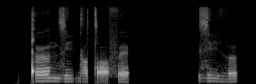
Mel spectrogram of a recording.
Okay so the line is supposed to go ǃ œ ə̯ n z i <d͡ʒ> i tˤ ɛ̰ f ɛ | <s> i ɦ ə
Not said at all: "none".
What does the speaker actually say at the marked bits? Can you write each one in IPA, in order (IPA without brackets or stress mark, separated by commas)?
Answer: ɡ, z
